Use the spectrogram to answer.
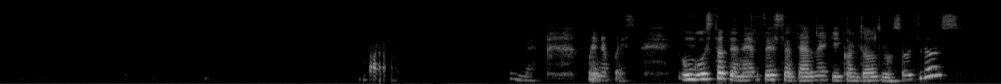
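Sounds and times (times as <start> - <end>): woman speaking over video call: 5.1 - 9.7.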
